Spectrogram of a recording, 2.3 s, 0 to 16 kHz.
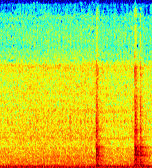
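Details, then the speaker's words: BMW F82 M4 on air suspension, aired up, wheel turned side to side while parked: two short clunking creaks over a quiet low rumble, coming from the steering rack; rack to be replaced. "Yeah, so that noise you're hearing, it's coming straight from the steering rack."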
